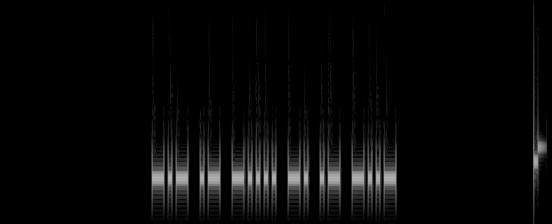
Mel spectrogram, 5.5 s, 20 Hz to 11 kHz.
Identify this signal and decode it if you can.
Morse code, heard as a keyed tone, about 29 wpm, 700 Hz. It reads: KA6NAX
